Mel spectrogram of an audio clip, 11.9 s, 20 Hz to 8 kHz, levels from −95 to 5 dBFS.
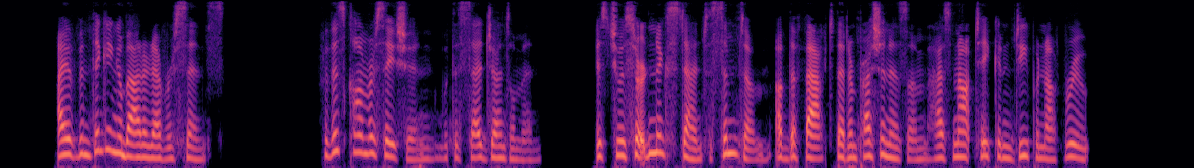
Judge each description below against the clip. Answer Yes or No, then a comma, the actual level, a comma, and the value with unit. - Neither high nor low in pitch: No, high, 215 Hz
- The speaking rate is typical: Yes, average, 165 wpm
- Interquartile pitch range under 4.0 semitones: No, average, 4.6 semitones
